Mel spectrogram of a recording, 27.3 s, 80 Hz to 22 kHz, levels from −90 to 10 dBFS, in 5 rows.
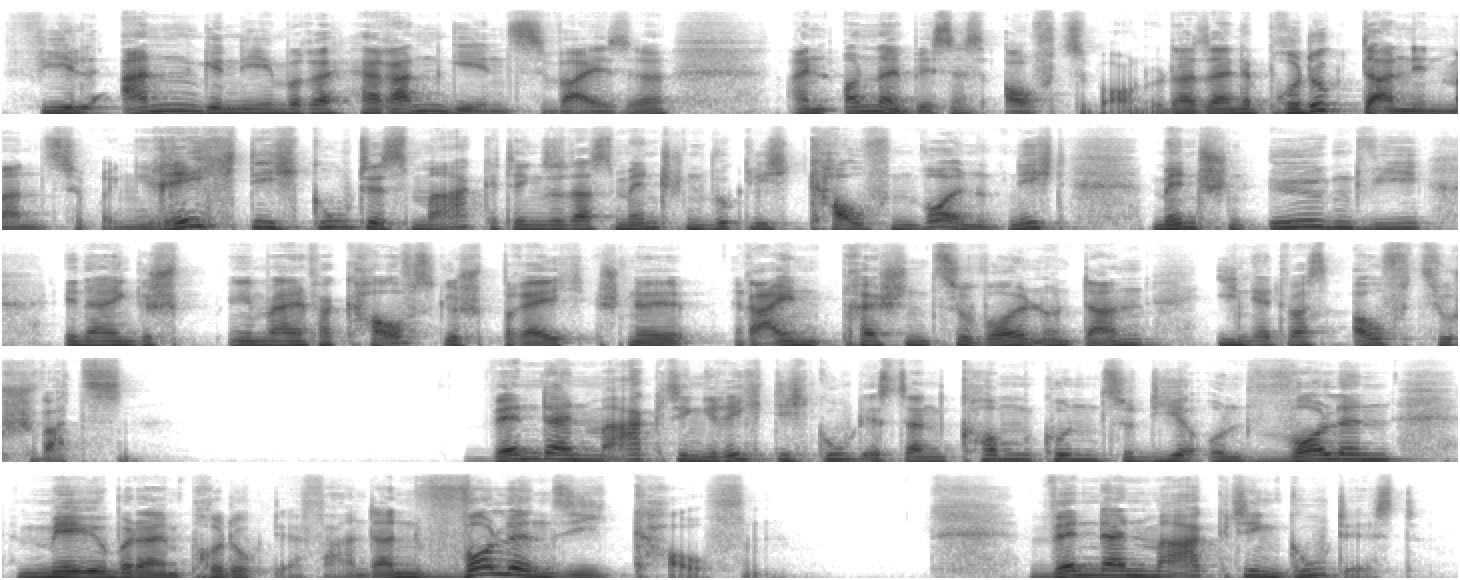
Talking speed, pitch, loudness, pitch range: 155 wpm, 145 Hz, -21 LUFS, 120-170 Hz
